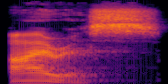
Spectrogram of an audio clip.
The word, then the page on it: iris: British English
